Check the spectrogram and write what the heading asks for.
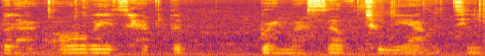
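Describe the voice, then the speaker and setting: A woman speaking in hushed, breathy late-night pillow talk, often near a whisper, with halting phrases and long pauses, as an intimate personal monologue. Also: medium pitch, little pitch movement. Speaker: video maker. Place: quiet room indoors at night. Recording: noisy room, clear background noise.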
